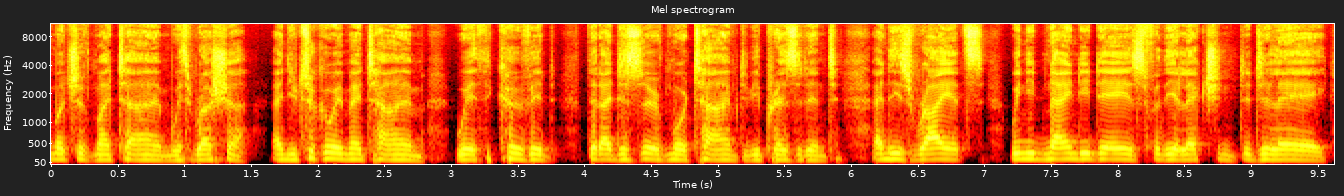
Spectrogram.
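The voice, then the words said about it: Trump impression, Alec Baldwin style. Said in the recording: “does a Trump impression, all I think of is Alec Baldwin ... Everyone's Trump impression is basically Alec Baldwin. I'm not making any great claims to my Trump impression, but I just feel like I have to channel it a little bit.”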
